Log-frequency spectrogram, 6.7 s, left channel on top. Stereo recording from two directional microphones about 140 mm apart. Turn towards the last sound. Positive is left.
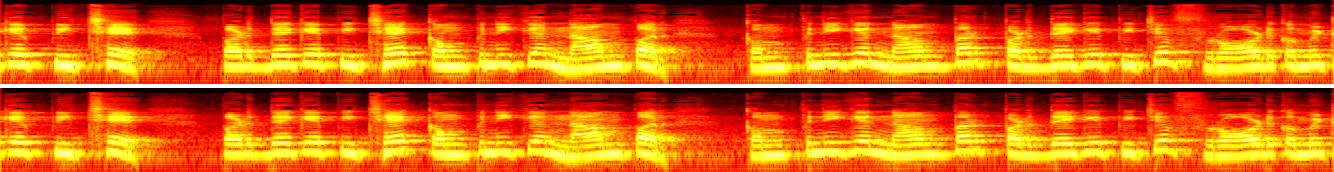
turn(degrees=15)  # may be behind; listen again after turning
